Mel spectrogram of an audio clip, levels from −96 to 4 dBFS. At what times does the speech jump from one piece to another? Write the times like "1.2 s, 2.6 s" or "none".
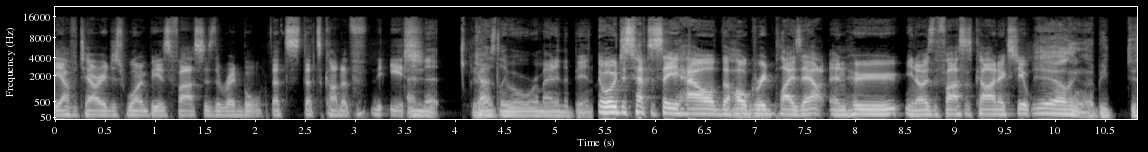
5.4 s, 9.7 s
